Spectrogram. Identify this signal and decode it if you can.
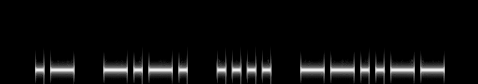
Morse code, heard as a keyed tone, about 16 wpm, 680 Hz. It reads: ACH,
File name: Morsekurs / Witze / Witz 24. August 2021, 70 F80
